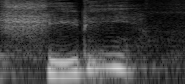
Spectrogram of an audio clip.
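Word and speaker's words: Schiti: Valerio S-C-H-I-T-I. I don't want to say it phonetically. Valerio will say Sheedy.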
